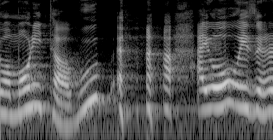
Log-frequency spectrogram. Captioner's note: laughing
